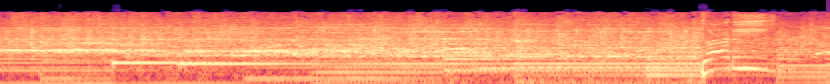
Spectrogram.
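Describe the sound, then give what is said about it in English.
A crowd claps and cheers loudly and continuously, with whoops and shouts rising over sustained tones in the background, the noisy applause filling the whole stretch. “You can't clap hands for that?”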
